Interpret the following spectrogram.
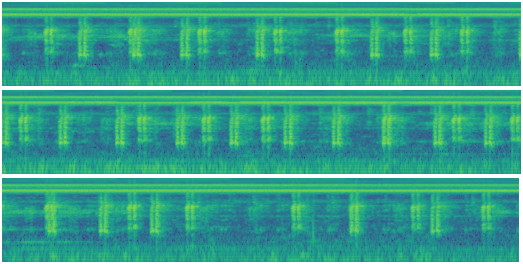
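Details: Frogs croaking during drizzling rain, many short rasping calls in irregular bursts, sometimes closely doubled, over an unbroken high insect drone throughout.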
